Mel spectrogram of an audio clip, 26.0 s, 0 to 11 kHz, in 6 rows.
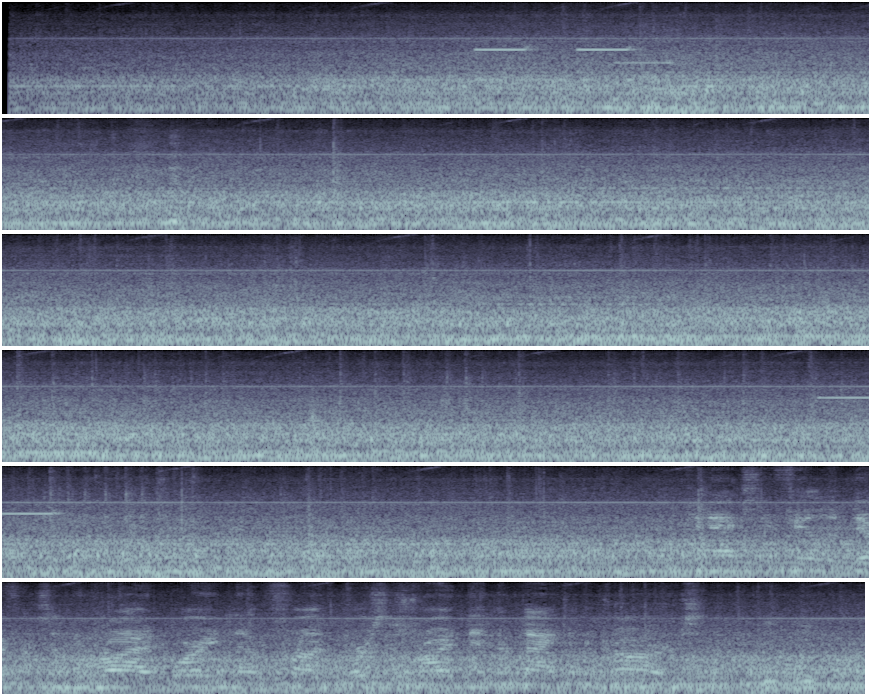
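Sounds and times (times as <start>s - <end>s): monorail rumble and motor hum: 0.0s - 25.9s
short beeps: 2.4s - 3.4s, 17.0s - 17.7s.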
